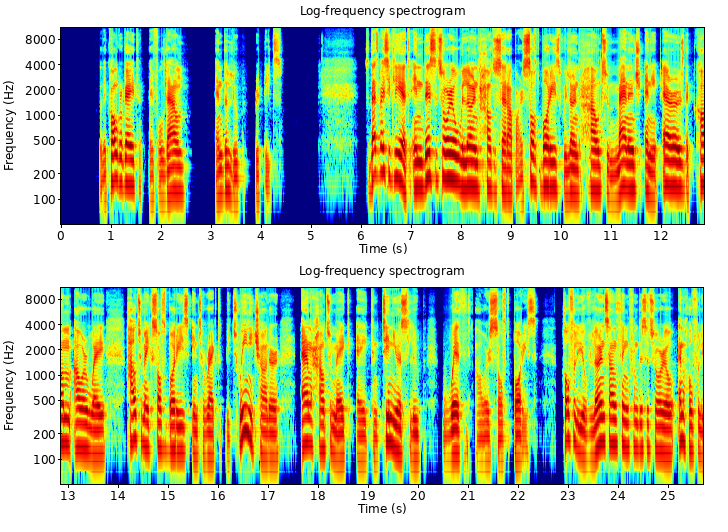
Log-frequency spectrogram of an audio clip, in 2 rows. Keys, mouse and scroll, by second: 5.1 alt+a, 6.5 ctrl+s.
